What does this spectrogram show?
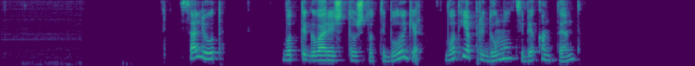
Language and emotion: Russian, neutral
